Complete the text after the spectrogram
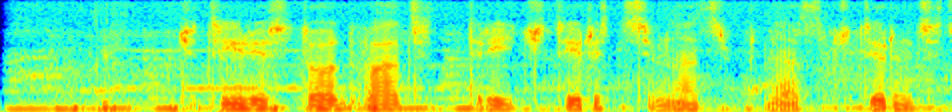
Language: Russian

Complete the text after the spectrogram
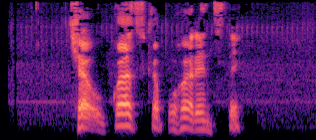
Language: South Ucayali Ashéninka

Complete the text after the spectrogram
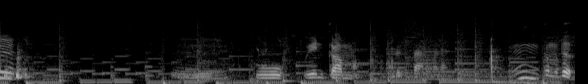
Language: Thai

